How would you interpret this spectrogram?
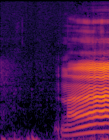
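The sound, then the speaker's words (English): A single loud cow moo swells in after a moment of near silence and low rumble, holding a rich, drawn-out bellow that grows stronger toward the end. “Oh, and cows too. I hear something, King Saul.”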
